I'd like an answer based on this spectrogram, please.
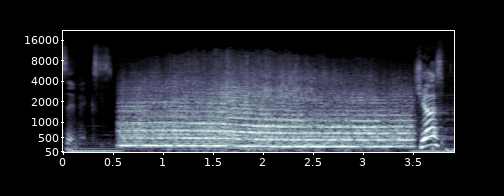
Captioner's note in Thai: คำรามของเครื่องยนต์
